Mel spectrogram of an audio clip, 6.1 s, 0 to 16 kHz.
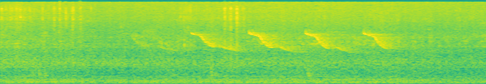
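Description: A songbird whistling a series of four clear notes, each sliding down in pitch, about one every 0.7 seconds from about two seconds in, over a steady low hum.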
